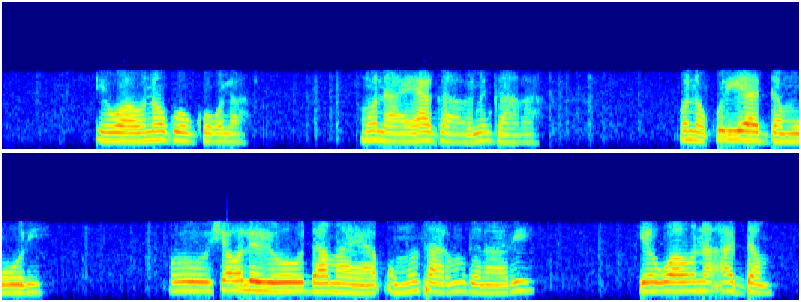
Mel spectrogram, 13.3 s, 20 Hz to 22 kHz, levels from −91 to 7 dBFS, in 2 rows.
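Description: Speex codec damage runs through the whole clip. The speech is confined to a line band of 200 Hz to 3.7 kHz, and low-rate CELP coding, which fits roughly 11 kbps, starves the excitation, leaving the speech plainly hoarse and noisy.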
